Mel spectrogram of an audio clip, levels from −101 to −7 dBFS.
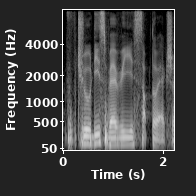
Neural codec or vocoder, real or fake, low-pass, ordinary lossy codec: none; real; none; none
